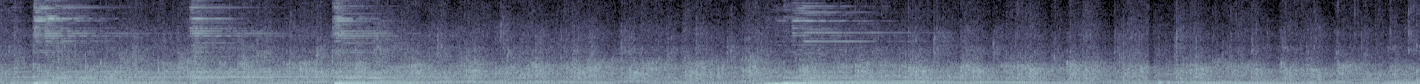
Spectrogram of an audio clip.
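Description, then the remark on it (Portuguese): A church audience applauds Jesus together at the end of a service, a steady, dense wash of clapping, with a sustained organ-like tone humming underneath throughout. “Aplauda Jesus, igreja.”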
